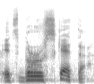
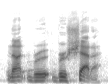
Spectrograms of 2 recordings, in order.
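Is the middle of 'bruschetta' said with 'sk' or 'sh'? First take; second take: sk; sh. First: The middle consonant is a hard 'sk' sound. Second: The middle consonant is a soft 'sh' sound. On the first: The speaker calls it right. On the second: The speaker calls it wrong.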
